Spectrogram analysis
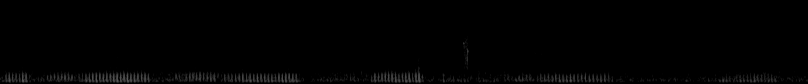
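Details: Toby, a pet cat, hunting and killing a mouse at night, filmed on a phone; low pulsed purring comes in bursts under a second long, about seven of them, with a brief thin high squeak midway.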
